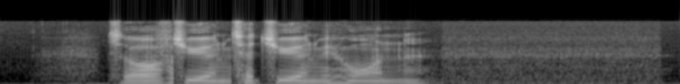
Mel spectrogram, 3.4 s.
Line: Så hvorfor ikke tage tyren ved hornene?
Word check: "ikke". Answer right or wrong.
wrong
